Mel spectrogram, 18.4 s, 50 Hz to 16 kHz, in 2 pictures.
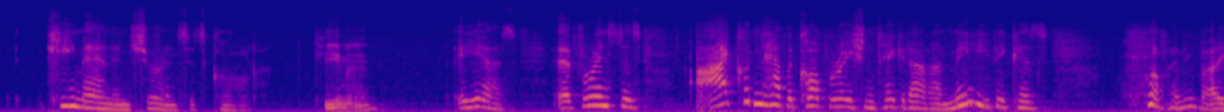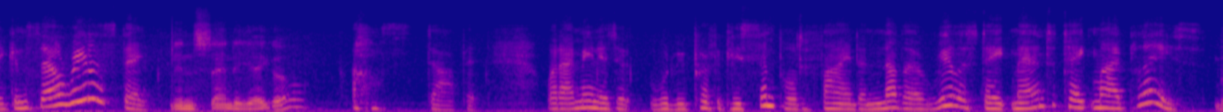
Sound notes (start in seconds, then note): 8.4 chuckles; 12.0 chuckles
